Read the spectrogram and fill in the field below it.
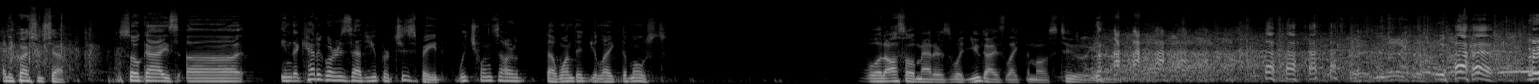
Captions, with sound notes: >> Any questions, Chef? >> (with Mexican accent) So guys, in the categories that you participate, which ones are the ones that you like the most? >> Well, it also matters what you guys like the most, too. (all laughing)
